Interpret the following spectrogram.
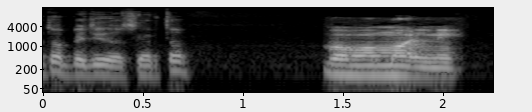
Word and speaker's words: Bogomolni: O sea, así se pronuncia tu apellido, ¿cierto? Bogomolny. Bogomolny.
